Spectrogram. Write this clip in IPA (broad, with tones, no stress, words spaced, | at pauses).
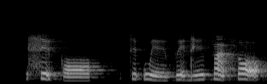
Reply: sḛ˦˨ɪ̯kɔ˨ | kɪ˦ʔwe˨ɪ̯ pḛ˦˨de˦pã˦˨ θɔ̰˦˨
